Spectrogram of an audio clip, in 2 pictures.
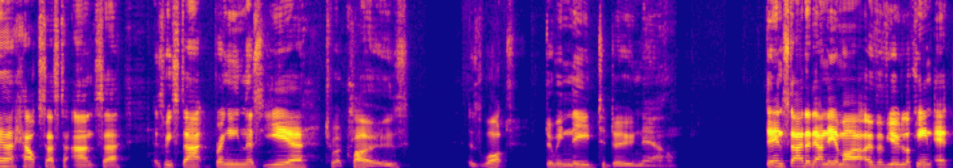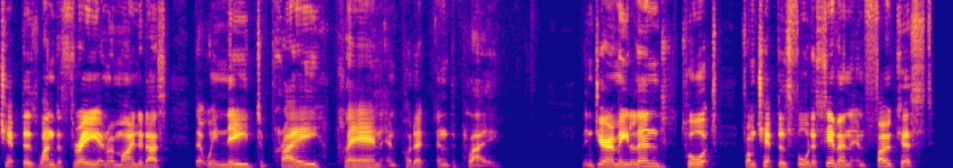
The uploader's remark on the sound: Recorded at the Hukanui Bible Church morning service on Sunday the 17th of December 2023 during the 10:00 am service.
